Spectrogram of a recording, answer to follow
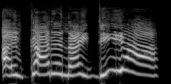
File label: Female Gnome Play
